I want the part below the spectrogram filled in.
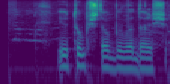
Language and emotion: Russian, neutral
